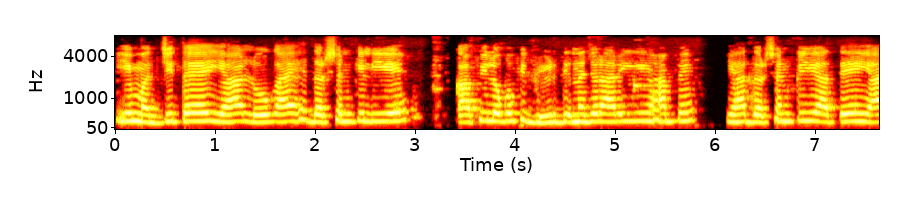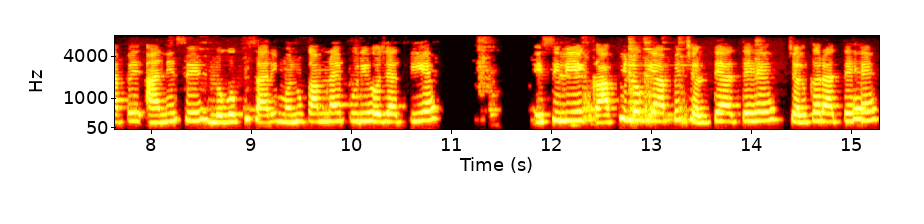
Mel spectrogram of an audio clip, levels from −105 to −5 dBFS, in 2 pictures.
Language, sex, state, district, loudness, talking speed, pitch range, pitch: Hindi, female, Maharashtra, Nagpur, -15 LUFS, 200 wpm, 240-275 Hz, 260 Hz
